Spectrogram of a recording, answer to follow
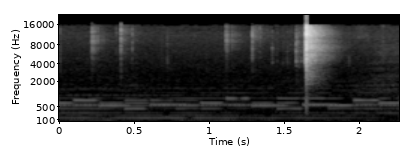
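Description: Quiet background music with steady held notes, and one short, sharp click about one and a half seconds in as BBs are loaded into an airsoft pistol's gas magazine.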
